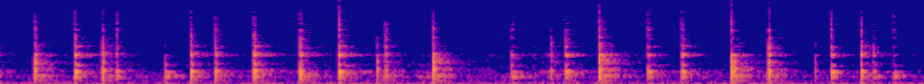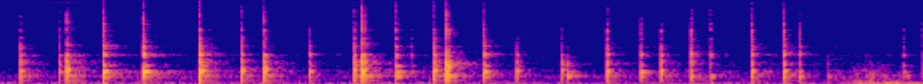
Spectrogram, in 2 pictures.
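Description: Long fingernails tap on the lid and rim of a small, round, closed metal tin labeled "Hand Gum" and filled with putty, held in one hand. Over forty quick, dry, woodblock-like clicks follow one another in an uneven rhythm, each with a mid pitch and almost no ring. The taps grow louder through the middle of the clip, then ease off.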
